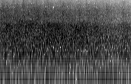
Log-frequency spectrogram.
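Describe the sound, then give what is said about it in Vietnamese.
Applause from young people at a Buddhist temple during a dharma talk, a dense, continuous wash of clapping. It holds a steady loudness, and no single clap stands out. “Quá giỏi, cho một tràng pháo tay.”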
